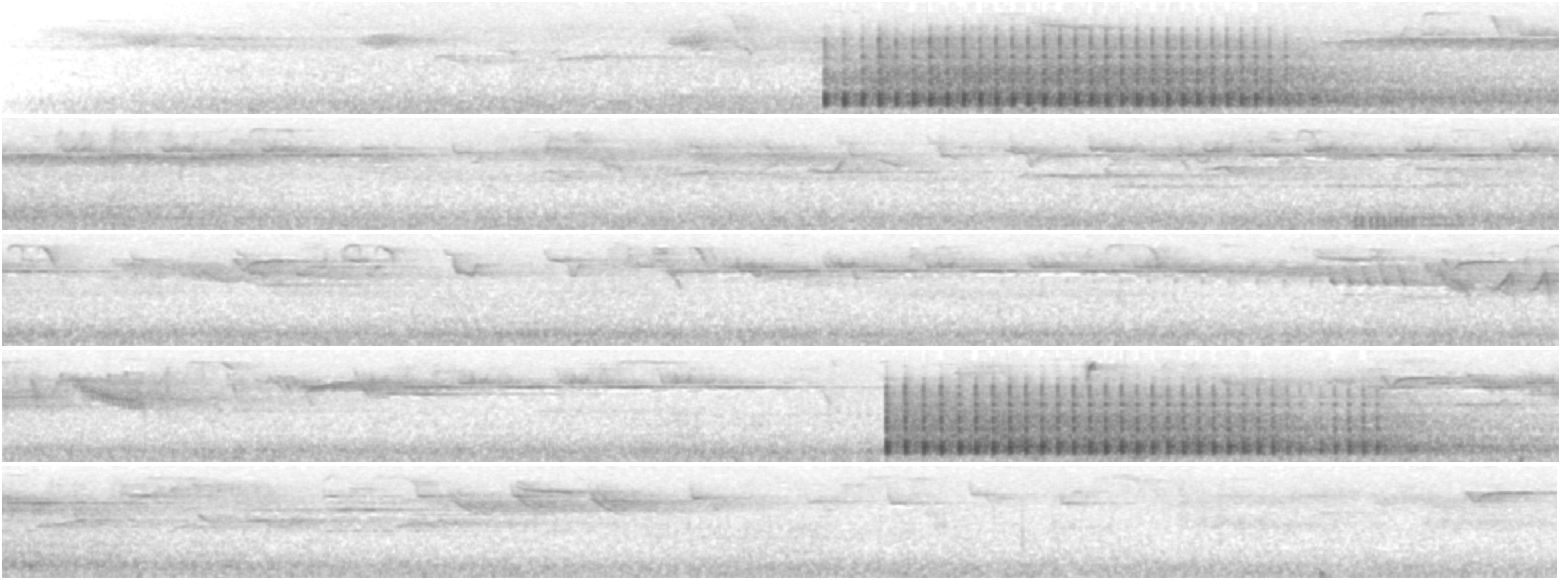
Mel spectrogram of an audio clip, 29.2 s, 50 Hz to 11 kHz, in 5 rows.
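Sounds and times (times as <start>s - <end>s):
faint birdsong in a forest: 1.4s - 29.1s
black woodpecker drumming on a tree: 3.0s - 7.0s, 20.6s - 24.6s.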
